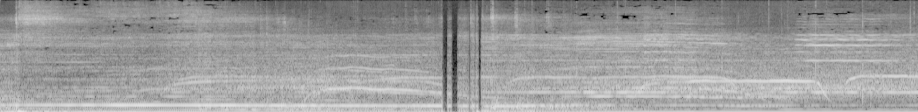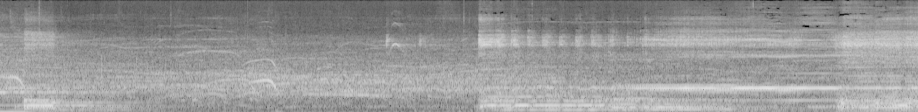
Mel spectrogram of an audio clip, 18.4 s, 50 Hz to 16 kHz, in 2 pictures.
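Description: Live rock band holding a final chord while the crowd whoops, yells and whistles. The band cuts off about halfway through, leaving a few seconds of cheering, then crashes into the next song with loud electric guitars about 14 s in.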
